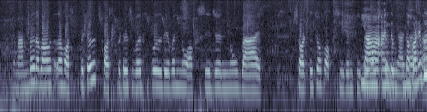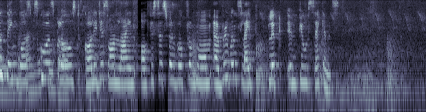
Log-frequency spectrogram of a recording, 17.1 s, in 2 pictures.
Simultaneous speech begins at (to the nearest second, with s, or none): 7 s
